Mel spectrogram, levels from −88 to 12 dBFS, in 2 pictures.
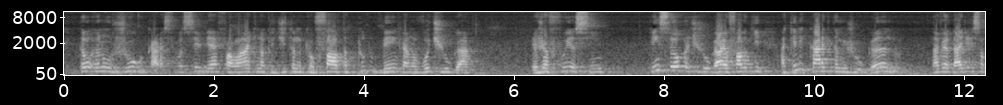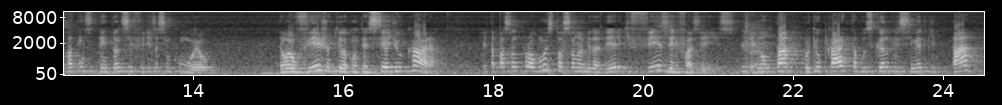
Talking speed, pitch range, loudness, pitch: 220 wpm, 170-215 Hz, -14 LUFS, 195 Hz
